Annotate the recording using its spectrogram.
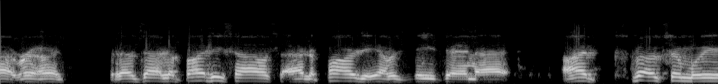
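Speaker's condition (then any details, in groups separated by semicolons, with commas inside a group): Traumatic brain injury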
